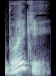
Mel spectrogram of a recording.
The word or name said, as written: braky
